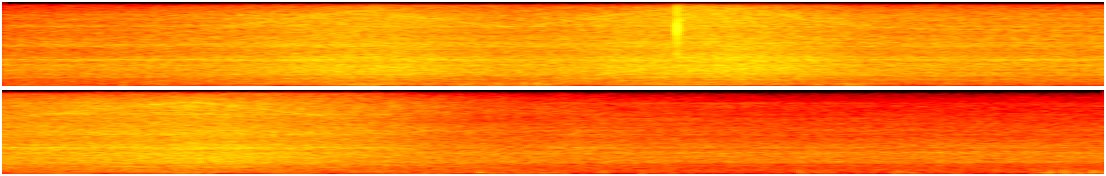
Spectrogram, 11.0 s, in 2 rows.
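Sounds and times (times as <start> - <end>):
car engine revving: 0.0 - 8.5.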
